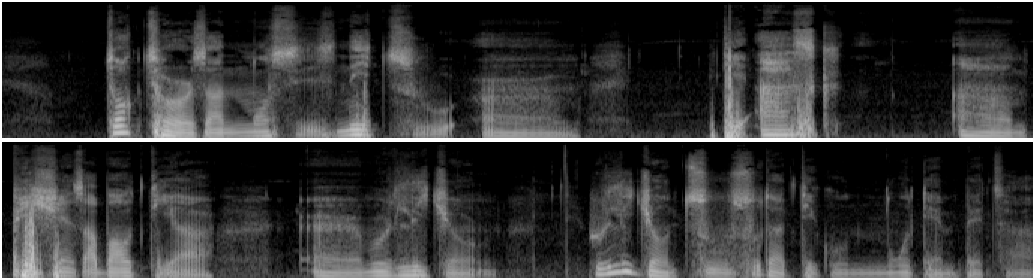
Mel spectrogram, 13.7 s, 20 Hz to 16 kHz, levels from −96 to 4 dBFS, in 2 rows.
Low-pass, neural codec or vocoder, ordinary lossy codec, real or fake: 14.4 kHz; none; MP3, 64 kbps; real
